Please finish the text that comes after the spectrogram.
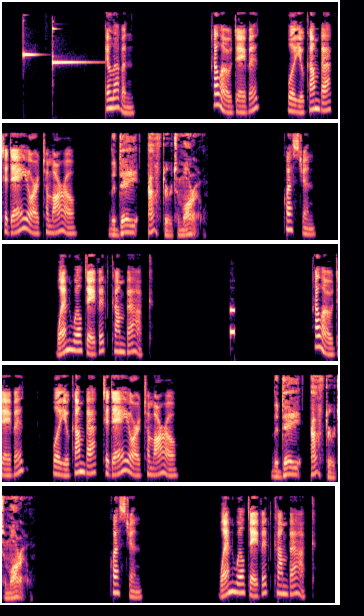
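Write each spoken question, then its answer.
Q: When will David come back?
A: The day after tomorrow.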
